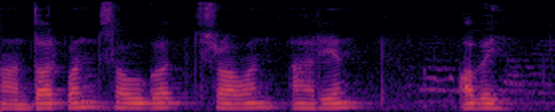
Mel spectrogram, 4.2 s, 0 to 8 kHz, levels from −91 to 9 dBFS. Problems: continuous background conversations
